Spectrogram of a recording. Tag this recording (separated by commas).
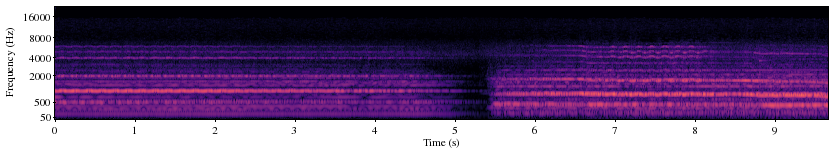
Scary music, Music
